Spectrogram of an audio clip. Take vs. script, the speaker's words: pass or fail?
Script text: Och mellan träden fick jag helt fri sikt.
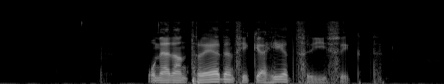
pass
